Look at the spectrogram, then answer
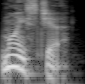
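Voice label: "moisture", British English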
